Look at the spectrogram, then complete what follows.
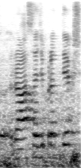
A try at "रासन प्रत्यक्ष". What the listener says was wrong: रासज नहीं, रासन। वो राशन नहीं होता एक, वो नहीं है राशन, वो तो बढ़ता है जो, है कि नहीं? यहाँ दंत्य से है रासन प्रत्यक्ष।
